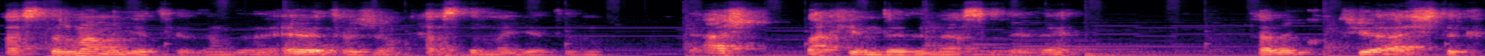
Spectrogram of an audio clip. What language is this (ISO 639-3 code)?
tur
